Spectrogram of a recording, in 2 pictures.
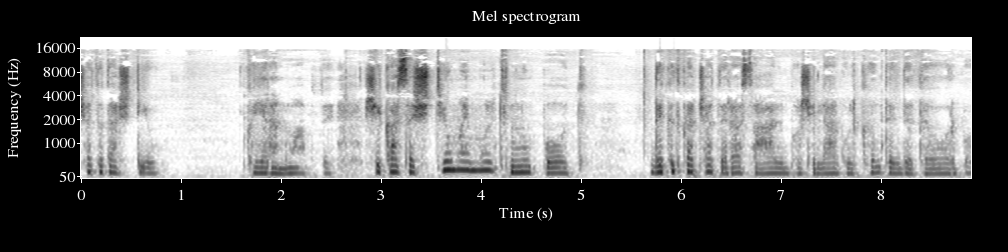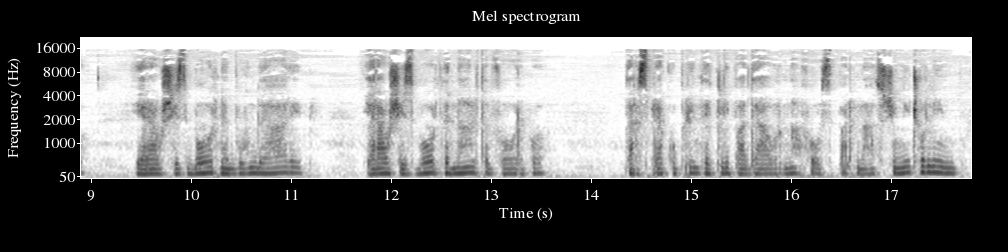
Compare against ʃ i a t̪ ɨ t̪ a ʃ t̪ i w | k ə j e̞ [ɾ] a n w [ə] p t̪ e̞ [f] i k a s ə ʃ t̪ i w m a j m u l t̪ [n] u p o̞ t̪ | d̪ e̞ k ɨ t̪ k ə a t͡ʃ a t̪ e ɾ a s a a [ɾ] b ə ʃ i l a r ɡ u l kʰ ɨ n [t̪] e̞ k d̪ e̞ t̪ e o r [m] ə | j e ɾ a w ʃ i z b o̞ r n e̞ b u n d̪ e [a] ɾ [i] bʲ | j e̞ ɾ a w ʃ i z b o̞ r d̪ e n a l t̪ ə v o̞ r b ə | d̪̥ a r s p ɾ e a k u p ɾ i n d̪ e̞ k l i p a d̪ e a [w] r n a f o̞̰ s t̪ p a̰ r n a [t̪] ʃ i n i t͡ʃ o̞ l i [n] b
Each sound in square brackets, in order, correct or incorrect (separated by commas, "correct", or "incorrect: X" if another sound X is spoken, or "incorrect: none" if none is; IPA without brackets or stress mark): correct, incorrect: a, incorrect: ʃ, correct, incorrect: l, correct, incorrect: b, correct, correct, incorrect: u, correct, incorrect: m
